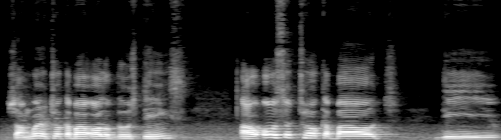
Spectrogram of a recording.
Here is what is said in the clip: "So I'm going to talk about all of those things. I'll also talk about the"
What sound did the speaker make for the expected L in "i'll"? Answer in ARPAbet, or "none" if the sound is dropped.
L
